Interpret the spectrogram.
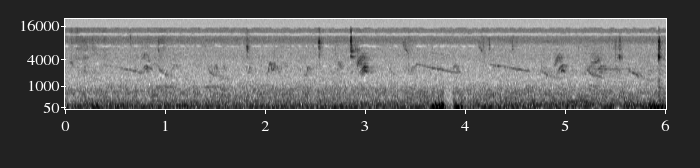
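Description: Small songbirds chirping faintly with short, downward-sliding notes scattered throughout, over a steady low outdoor rumble; a brief low thump a little before four seconds in.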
